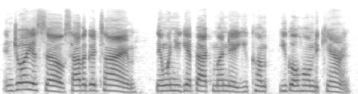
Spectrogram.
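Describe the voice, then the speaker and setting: A man's voice: high-pitched, fairly even intonation, a little fast, natural voice. A man playing a controlled older mob boss giving firm orders in a radio play, on a dull, dry call.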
